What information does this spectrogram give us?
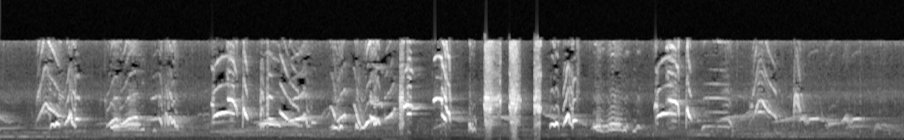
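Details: Oriental magpie-robin of the fighting contest type, singing a provoking lure song: rapid bursts of sweet whistled and slurred notes with sharp clicks, phrases coming in quick clusters with brief gaps between.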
